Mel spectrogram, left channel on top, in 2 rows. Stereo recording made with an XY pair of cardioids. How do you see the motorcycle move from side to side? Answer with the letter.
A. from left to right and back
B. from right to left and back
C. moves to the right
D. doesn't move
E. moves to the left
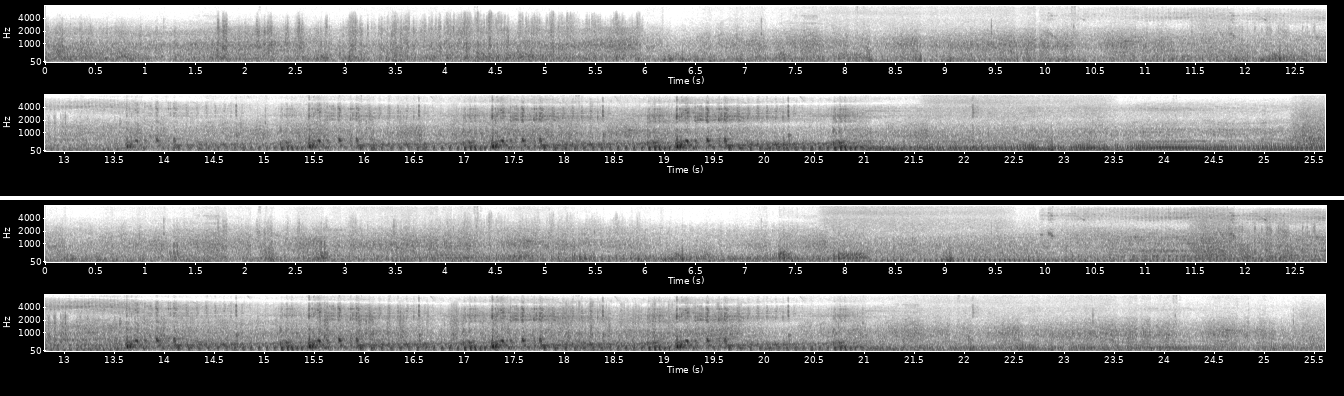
E.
